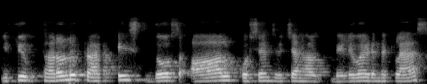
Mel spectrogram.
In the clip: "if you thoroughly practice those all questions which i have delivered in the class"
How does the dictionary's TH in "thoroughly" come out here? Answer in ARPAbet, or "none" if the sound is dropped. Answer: T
